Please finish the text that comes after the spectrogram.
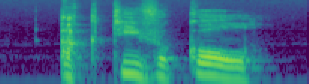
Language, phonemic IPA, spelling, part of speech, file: Dutch, /ɑkˈti.və ˈkoːl/, actieve kool, noun, Nl-actieve kool.ogg
- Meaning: activated carbon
